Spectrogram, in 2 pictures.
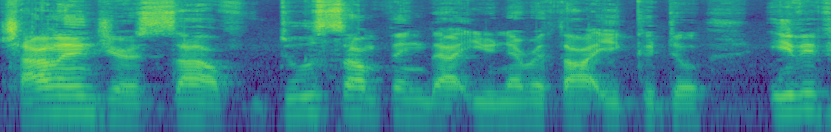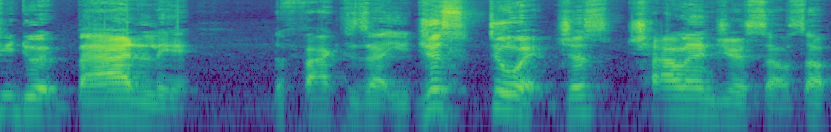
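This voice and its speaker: A man with a Jamaican accent and a fairly high pitch speaks energetically at a moderate pace with ordinary pitch variation, on a very clean recording with a silent background. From Jamaica, Saint Mary. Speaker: employment specialist and life coach. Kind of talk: casual interview chat.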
